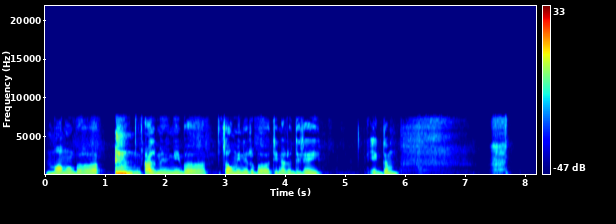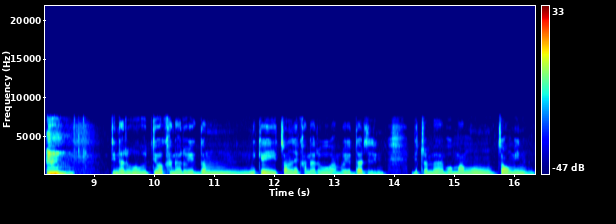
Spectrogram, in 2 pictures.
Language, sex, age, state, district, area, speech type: Nepali, male, 18-30, West Bengal, Darjeeling, rural, spontaneous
